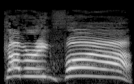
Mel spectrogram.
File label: suppress, dialogue UK; mohaa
